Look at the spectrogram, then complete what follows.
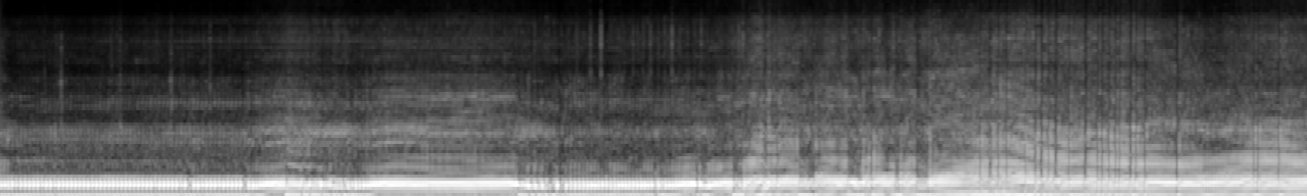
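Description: Four-stroke dirt bike engine idling steadily, its pitch rising and falling a few seconds in as the throttle is opened a little.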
